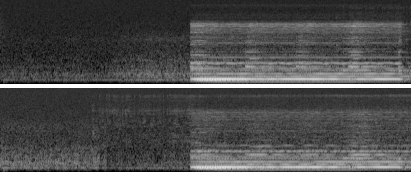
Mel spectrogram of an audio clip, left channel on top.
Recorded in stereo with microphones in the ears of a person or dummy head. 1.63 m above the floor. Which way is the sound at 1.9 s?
45° left (ahead or behind).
